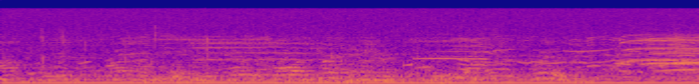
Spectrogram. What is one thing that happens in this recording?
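Young women shout and cheer from across an open field.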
